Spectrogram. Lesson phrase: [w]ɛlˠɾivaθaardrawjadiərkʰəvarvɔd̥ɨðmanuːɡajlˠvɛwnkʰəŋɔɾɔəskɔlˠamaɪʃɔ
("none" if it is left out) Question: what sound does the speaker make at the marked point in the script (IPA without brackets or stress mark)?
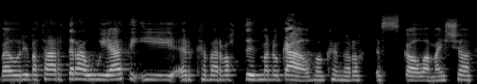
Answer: v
